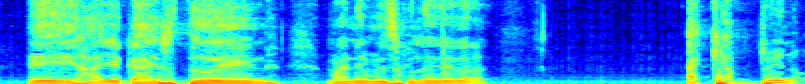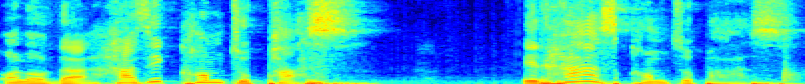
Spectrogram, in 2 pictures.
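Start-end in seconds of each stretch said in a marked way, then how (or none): 0.1-2.4 put-on rehearsed theatrical stage delivery. Retelling rehearsing coming on stage: a rehearsed stage greeting. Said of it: "and I'll come".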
